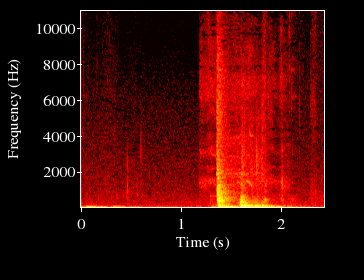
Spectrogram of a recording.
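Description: A few soft, low thuds land in quick succession after a quiet rumbling start, footsteps of someone running through a flat to answer the door for a delivery, then fade out.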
